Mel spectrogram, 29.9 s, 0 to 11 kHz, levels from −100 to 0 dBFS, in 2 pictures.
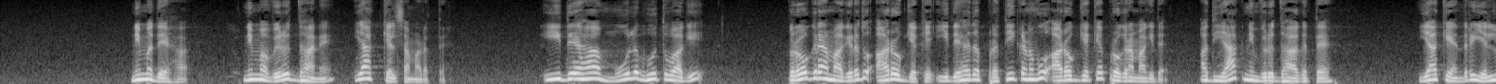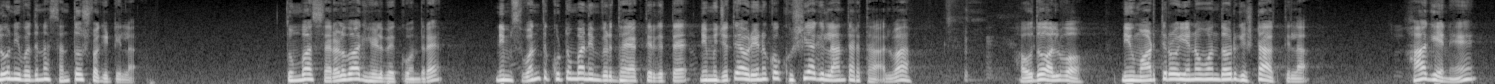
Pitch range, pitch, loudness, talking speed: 140-200 Hz, 170 Hz, -19 LUFS, 115 wpm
